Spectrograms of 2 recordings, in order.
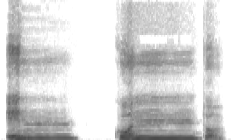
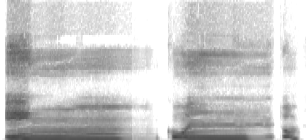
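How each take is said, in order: First: The N is pronounced clearly and fully. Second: The N is hidden into a nasal sound. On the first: The speaker calls it wrong. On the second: The speaker calls it right.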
